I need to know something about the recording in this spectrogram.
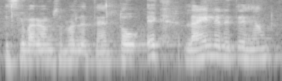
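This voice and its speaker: A man's voice: medium pitch, fast, darkish tone, a little hiss or hum. A male maths teacher giving a classroom lecture, mixing in English terms and checking in often with rhetorical questions. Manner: mixes English terms into explanations.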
